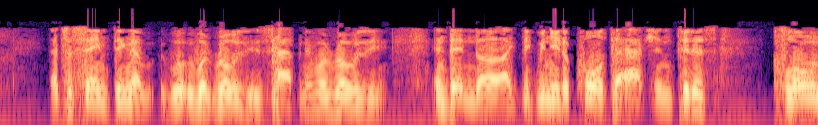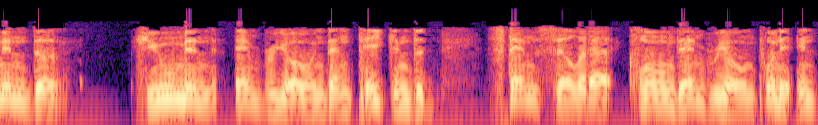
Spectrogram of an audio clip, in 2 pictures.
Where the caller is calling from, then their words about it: Whitefish, Montana, United States; Whitefish, Montana.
